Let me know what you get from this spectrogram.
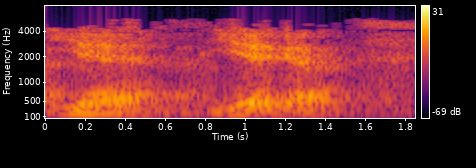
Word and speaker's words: Jäger: Allora, si scrive Jäger con la J, J-A-G-E-R, questo è il cognome, J-A-G-E-R con la diesi sulla A, che in tedesco diventa Jäger, Willis Jäger.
